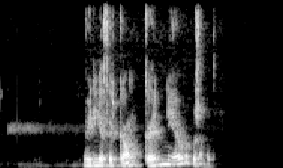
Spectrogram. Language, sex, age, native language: Icelandic, male, 40-49, Icelandic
